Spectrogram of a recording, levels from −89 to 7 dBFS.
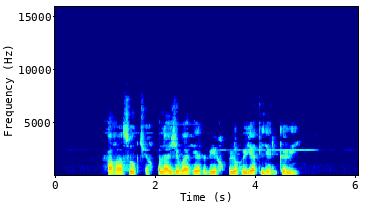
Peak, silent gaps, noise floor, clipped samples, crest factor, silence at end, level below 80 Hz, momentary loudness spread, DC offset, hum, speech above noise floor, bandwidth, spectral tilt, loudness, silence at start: -8 dBFS; none; -79 dBFS; under 0.1%; 18 dB; 1.25 s; -62 dBFS; 6 LU; under 0.1%; none; 55 dB; 7.4 kHz; -8 dB/octave; -25 LUFS; 1.05 s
